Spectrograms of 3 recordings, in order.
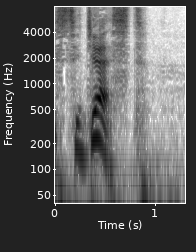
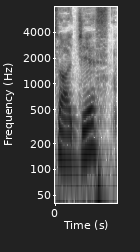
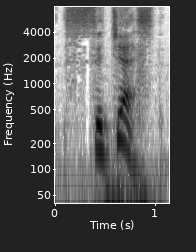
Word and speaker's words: suggest: یادم رفت بگم این کلمه تلفظش suggest نیست، suggest. این صدای یو شوا هست.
